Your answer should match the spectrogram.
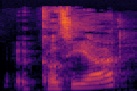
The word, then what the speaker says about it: Cotillard: Sorry, could you pronounce her name correctly, please? Cotillard.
